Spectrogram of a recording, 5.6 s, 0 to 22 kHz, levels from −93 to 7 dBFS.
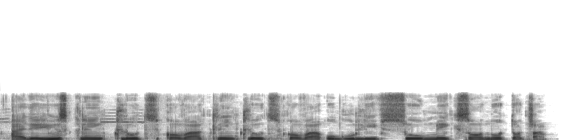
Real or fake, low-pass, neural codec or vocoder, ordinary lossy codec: real; 7.2 kHz; none; none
